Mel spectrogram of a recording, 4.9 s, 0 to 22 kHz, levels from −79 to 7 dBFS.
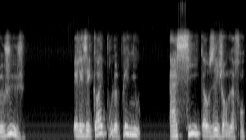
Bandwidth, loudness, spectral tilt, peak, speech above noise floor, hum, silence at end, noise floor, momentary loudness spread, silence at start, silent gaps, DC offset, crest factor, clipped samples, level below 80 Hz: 9.4 kHz; -13 LUFS; -4 dB/octave; 0 dBFS; 46 dB; 50 Hz at -35 dBFS; 0.05 s; -59 dBFS; 12 LU; 0 s; none; under 0.1%; 14 dB; under 0.1%; -54 dBFS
